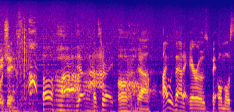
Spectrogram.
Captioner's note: dice rolling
